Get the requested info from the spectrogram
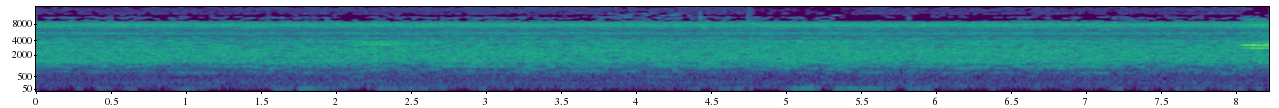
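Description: Steady background hiss of room tone, with a few faint low bumps now and then.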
